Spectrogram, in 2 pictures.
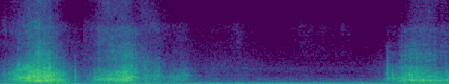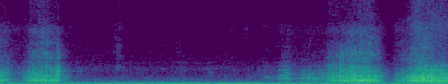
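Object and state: Fabric-covered bolster pillow being scratched.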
